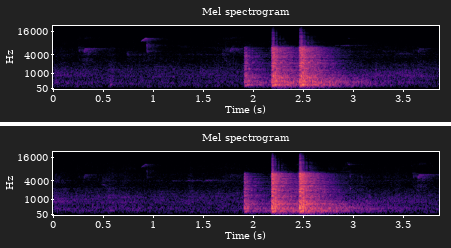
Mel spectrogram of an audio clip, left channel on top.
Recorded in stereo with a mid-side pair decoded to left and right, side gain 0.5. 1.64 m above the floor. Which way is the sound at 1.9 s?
45° right.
